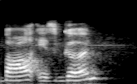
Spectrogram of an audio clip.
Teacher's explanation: the troic lines are truncated. So, we're missing that last unstressed beat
